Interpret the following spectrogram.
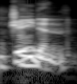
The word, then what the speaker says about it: jxdn: born in 2001 uh known professionally as jxdn stylized in all lowercase i'll remember that for the episode and pronounce jaden i mean maybe just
